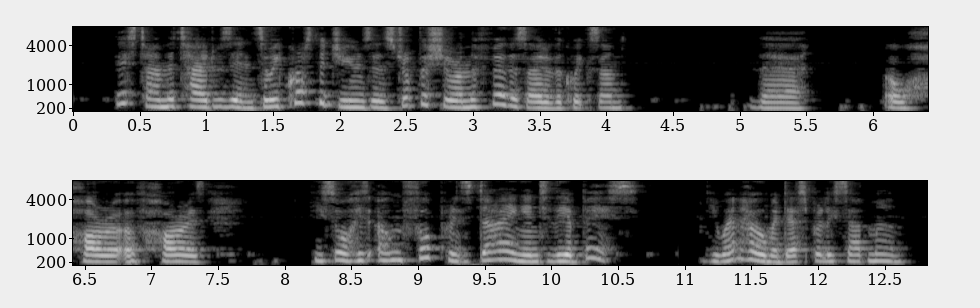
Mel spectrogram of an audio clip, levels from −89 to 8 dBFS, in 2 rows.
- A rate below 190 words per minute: No, average, 200 wpm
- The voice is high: Yes, high, 230 Hz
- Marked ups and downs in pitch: No, average, 3.2 semitones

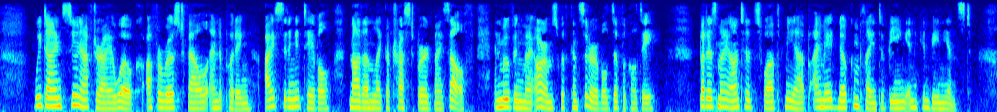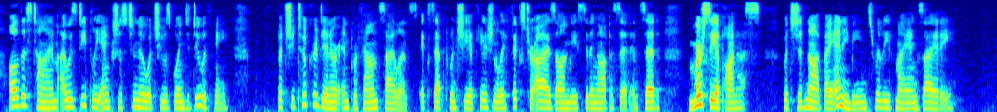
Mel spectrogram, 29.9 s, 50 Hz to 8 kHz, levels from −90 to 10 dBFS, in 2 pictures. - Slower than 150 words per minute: No, average, 190 wpm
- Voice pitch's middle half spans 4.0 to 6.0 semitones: No, average, 2.7 semitones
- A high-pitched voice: No, medium, 175 Hz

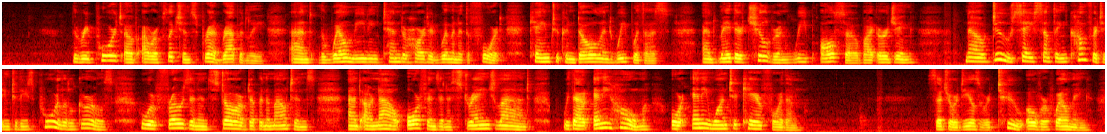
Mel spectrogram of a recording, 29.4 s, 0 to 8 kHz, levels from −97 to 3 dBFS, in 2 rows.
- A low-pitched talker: No, medium, 155 Hz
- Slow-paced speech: No, average, 150 wpm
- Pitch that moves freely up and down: No, average, 3.9 semitones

